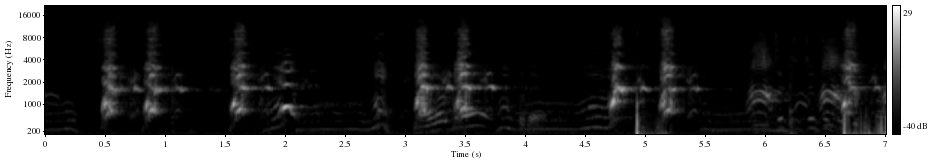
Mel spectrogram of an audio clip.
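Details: Border Collie pups about four and a half months old, black and white or tricolour, lively in falling snow in November 2013; repeated sharp yelping barks roughly every second, with bending whine-like tones between them and a few low thumps.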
